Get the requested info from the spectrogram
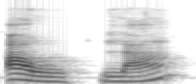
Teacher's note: Entonces, au forman una sílaba aquí y la vocal completa o pura está en primera posición, la semivocal está en segunda posición, entonces es una sílaba, es un diptongo decreciente.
